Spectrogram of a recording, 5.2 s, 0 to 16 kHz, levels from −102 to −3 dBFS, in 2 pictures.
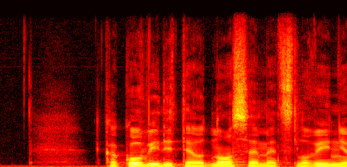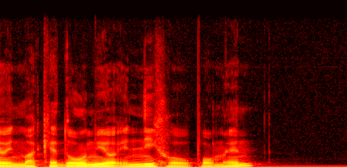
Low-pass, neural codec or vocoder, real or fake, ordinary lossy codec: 14.4 kHz; none; real; none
